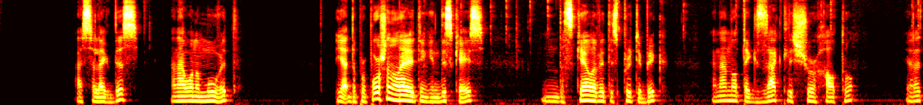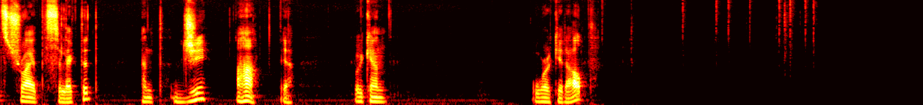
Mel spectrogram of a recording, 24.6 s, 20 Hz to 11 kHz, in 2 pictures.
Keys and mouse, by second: 0.9 alt+middle click, 5.8 ctrl+alt+middle click, 6.3 ctrl+alt+middle click, 6.8 alt+shift+middle click, 9.6 click, 10.7 click, 11.9 click, 22.0 ctrl+alt+middle click, 22.5-24.6 alt+shift+middle drag.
